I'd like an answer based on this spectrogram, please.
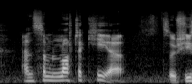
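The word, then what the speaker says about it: Latakia: the new underground 8692 clearly the gold standard for how to pronounce lakia is the lady running the tea shop in the basil wrath bone Sherlock Holmes film Dressed to Kill she says lakia if this doesn't settle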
